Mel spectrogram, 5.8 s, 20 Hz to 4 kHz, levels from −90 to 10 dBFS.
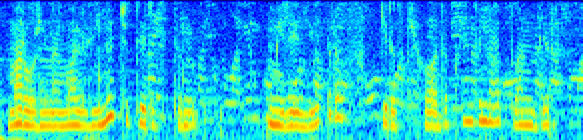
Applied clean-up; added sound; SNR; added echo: none; none; none; none.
